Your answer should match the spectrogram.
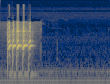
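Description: Cartoon Road Runner 'beep beep' sound effect: a quick run of five honking notes in the first second, the tail of a clip that loops identically. A steady low hum sits underneath.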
